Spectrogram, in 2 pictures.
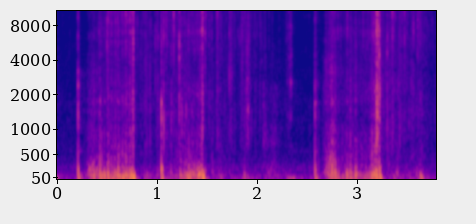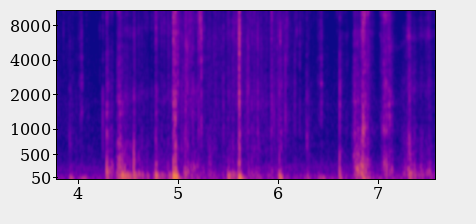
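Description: A hand-sized, yellow-orange bar of dry soap is held in the hand while a metal blade scrapes and cuts into its surface, and shavings fall away. The sound is a run of dry, crisp scraping and crunching strokes, some drawn out and some short and snappy, with a full low body and quick bright edges that stop almost instantly.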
